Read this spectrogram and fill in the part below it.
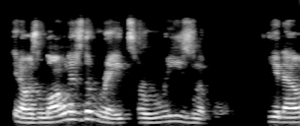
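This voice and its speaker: An American accent marks this man's speech. He moves at a fairly quick pace. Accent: sounds American. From Ontario, Canada. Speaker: ESL business founder. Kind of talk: casual interview. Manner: rambling, filler-heavy.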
